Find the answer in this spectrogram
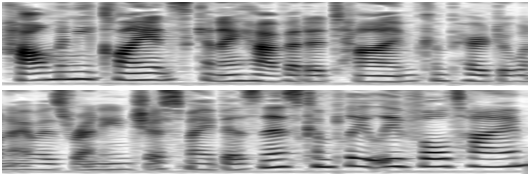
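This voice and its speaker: A woman with a normal speaking voice talks at a fairly quick pace in a medium pitch, with hardly any pauses. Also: ordinary pitch variation. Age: 20s. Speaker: podcast host, brand designer. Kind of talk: solo podcast monologue.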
